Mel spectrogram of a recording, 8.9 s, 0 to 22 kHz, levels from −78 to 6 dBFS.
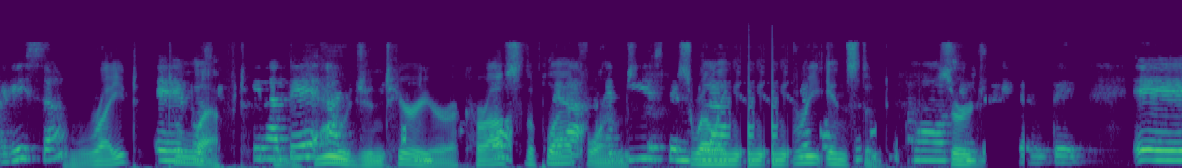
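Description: An echo canceller that likely could not tell the near talker from the far-end echo while both sides spoke pulled the speech down along with the echo. The speech drops sharply, by as much as about 40 dB, in brief bites at 1.13 to 1.19 s and 1.6 to 2.01 s, then in longer broken stretches from 2.6 to 5.11 s and 5.41 to 6.87 s, and again at 7.33 to 7.76 s. This is speech suppressed in double talk, heard as the voice fading and chopping out in pieces.

Inside one of those stretches, from 5.59 to 5.95 s, the playback behaves like a CD stuck on one turn. A scratch kicks the laser back to the same point, so a 177 ms slice plays twice in a row with a brief mute at each jump. The result is a quick, even stutter, and the call's microphone path carries nothing above 8 kHz throughout.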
